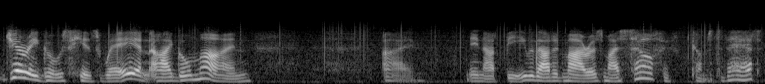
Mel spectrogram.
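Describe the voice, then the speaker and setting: A woman's voice: sits low, animated, a little slow, a bit bright. A woman playing a jealous married woman, brittle, arch and genteel, hiding hurt behind sarcasm in a 1940s radio drama. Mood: wounded, brittle. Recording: noisy, dull 1940s radio recording.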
